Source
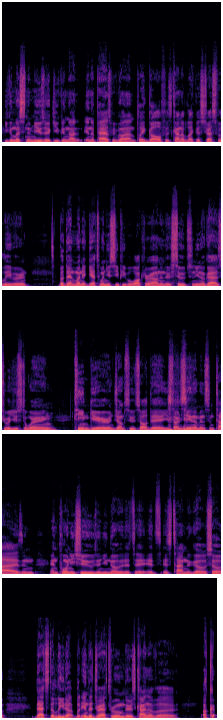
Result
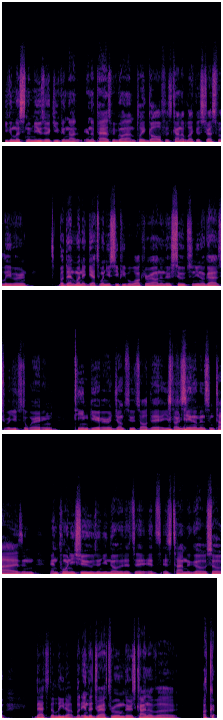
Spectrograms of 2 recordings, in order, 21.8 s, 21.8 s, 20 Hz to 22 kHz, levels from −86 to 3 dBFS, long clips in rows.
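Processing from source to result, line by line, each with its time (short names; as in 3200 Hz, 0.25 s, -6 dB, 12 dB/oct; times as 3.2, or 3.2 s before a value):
1.49–1.74 spectral delete 2100–7600 Hz
8.66–12.23 tremolo saw up 4.2 Hz, depth 95% -> 60%
18.23–18.98 LPF 1400 Hz 6 dB/oct
whole clip: expander -53 dBFS; passive tone stack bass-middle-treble 6-0-2; gain +11 dB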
